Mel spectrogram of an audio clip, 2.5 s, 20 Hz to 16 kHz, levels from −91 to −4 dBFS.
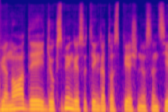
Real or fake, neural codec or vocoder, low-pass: fake; autoencoder, 48 kHz, 128 numbers a frame, DAC-VAE, trained on Japanese speech; 14.4 kHz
